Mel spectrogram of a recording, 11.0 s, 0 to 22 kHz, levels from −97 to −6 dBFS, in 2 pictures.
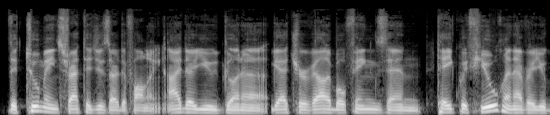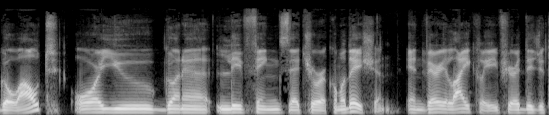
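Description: Speech recording, and nothing is technically wrong with it.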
